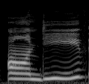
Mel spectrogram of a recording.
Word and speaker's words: endive: I'm talking lettuces, including ones that are bitter, and romaine, kale, watercress, endive, or endive, if you want to pronounce it the French way.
